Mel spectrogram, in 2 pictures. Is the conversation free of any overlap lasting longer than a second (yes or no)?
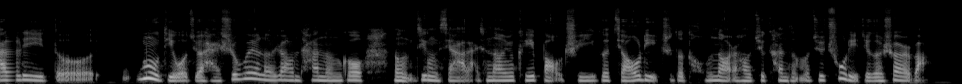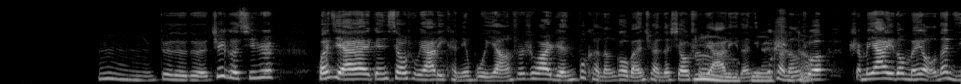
no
